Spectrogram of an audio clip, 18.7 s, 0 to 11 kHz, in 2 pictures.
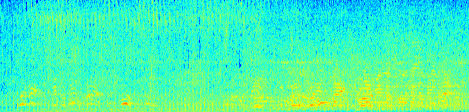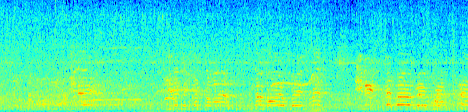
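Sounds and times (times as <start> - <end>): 
faint indistinct voices: 0.0 - 18.7
helicopter rotor blades chopping: 0.0 - 18.7
heavy low helicopter engine drone: 15.1 - 16.5.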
